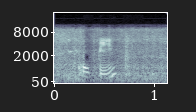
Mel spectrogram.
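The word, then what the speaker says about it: kopje: copies a copy is a little Hill and it's spelled k o p j e copy is j i e is j i e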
